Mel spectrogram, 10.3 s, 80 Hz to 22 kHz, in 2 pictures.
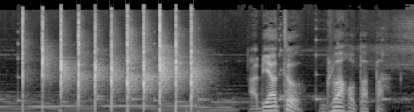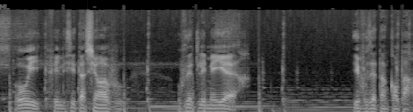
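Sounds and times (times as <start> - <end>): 
crisp hand claps: 0.2 - 2.7
speech: 3.1 - 8.3, 9.6 - 10.3.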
